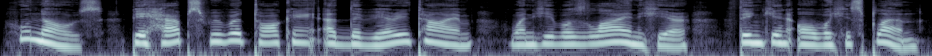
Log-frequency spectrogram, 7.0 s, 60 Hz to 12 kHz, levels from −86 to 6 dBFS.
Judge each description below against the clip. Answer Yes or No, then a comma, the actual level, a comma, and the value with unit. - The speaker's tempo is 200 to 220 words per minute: No, average, 165 wpm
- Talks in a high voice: Yes, high, 200 Hz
